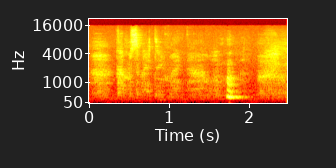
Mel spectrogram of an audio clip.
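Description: A woman's breathy, whispered voice with no clear words, followed by one short voiced sound near the end.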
